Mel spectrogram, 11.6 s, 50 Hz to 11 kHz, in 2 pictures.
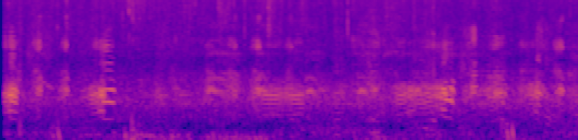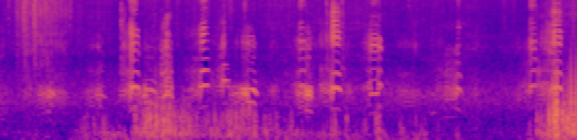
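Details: Canada geese resting on a snow-covered field in Ontario, Canada, filmed in December 2018 on an iPhone 8; many nasal honks overlap from several birds, growing busier and louder in the second half, with low rumbling background noise.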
